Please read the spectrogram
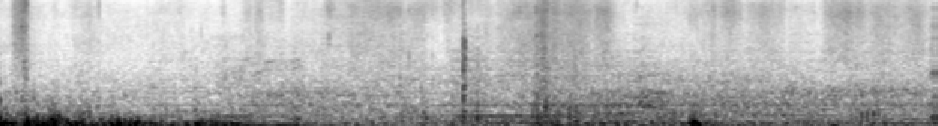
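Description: Wind buffeting the microphone, loudest in the first two seconds, with rustling and a few light knocks from saddle and tack as a rider climbs onto a saddled mule.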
